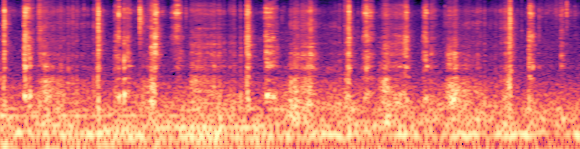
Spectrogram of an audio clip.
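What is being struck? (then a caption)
Bar of soap cut with a metal blade. A solid yellow bar of dry soap, held in the hand, is scraped and carved with a metal snap-off utility blade. Each pass makes a sharp, crisp, bright scrape that cuts off quickly, heard as a steady series of cuts over a quiet low hum.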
